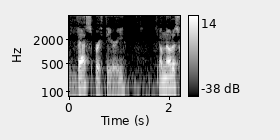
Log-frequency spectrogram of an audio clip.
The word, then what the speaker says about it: VSEPR: So that would be a little weird to say, VSEPR, and we just say VSEPR.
